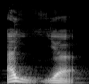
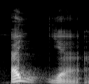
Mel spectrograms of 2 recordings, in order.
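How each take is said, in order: Both takes have the same delivery.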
